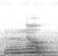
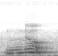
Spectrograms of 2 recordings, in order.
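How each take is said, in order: First: The vowel is a closed O sound. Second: The same.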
